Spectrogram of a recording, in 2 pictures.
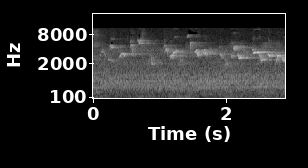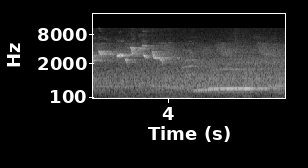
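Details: Four peregrine falcon chicks, 29 May 2021, beg around a feeding by the adult at the nest box with a continuous overlapping chorus of high, thin, shrill chirps and squeals; a faint lower drawn-out tone near the end.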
